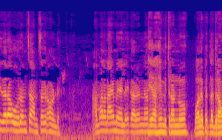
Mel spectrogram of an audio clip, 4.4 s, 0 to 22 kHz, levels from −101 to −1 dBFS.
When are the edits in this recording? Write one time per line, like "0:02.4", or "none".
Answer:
0:03.0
